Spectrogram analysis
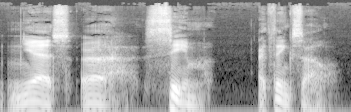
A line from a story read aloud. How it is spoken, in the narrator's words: replied with a croak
